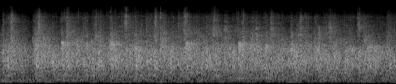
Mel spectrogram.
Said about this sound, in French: Ouais, vous pouvez l'applaudir.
